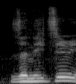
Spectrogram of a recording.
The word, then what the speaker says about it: Zenitsu: listen, we're gonna get to the characters and stuff, but I have to know, was however the fuck you say his name, Zenitsu? Zenitsu, yeah.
